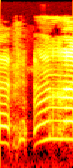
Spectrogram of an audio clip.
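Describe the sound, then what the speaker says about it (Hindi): A newborn baby's first cry, a short wavering wail that breaks off briefly and then rises into a sustained, strained cry, close and fairly loud. "बस बच्चे की पहली रोने की आवाज गूंजी।"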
